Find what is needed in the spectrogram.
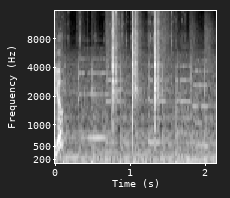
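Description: Metal barbecue tongs clacked shut three times, about a third of a second apart, over background music.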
